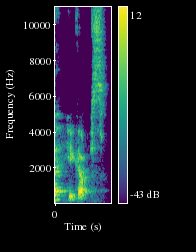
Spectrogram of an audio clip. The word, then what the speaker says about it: hiccough: like anyway, those are hiccups. Some people do spell this word H-I-C-C-U-P because after all, it is pronounced hiccup, up, like up and down.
